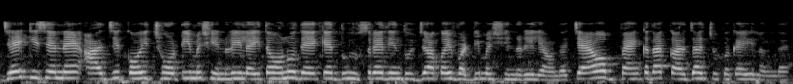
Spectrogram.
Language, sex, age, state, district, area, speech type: Punjabi, female, 30-45, Punjab, Mohali, urban, spontaneous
